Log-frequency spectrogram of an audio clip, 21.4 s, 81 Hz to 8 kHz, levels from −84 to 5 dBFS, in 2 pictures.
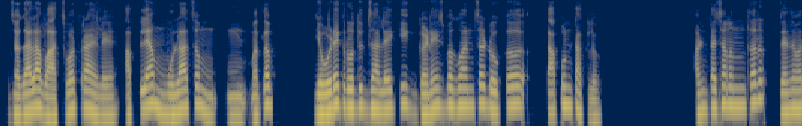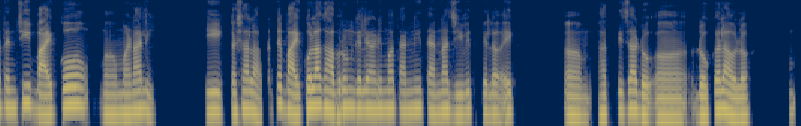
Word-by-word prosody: जगाला 135 +5 +4
वाचवत 130 +5 +1
राहिले. 120 -5 +1 0.2
आपल्या 150 +8 +2
मुलाचं 150 +3 +2
म 125 -6 -3 0.2
म 115 -1 -4
मतलब 125 +9 0 0.6
एवढे 140 +7 +6
क्रोधित 165 -1 +1
झाले 150 0 +2
की 175 +4 -4 0.2
गणेश 145 +5 +1
भगवानचं 165 +1 +1
डोकं 165 +4 +1 0.3
कापून 165 +5 -1
टाकलं. 110 -8 -4 1.3
अन् 140 +3 -2
त्याच्यानंतर 170 +4 0 0.2
ज्यांच्यामध्ये 150 +3 0
त्यांची 155 +4 -1
बायको 125 +5 +2 0.5
म 130 - -3 0.2
म्हणाली 140 +1 +1 0.5
की 140 0 -2
"कशाला?" 135 -1 +1
तर 150 - -17
ते 175 - +1
बायकोला 145 +5 +4
घाबरून 155 0 +1
गेले 150 0 +1
आणि 145 0 0
मग 150 0 0
त्यांनी 145 +1 -2
त्यांना 135 +1 0
जीवित 125 +2 -1
केलं, 130 -2 -1
1 135 -1 -1 0.7
अ, 120 - -2 0.4
हत्तीचा 135 +3 -1
डो 125 -2 +3
अ, 110 -1 0 0.2
डोकं 120 +5 +2
लावलं. 115 -5 +3 0.6
म - - -10
145 Hz, 125 wpm, -23 LUFS, 130-155 Hz, 1.3 s, एवढे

